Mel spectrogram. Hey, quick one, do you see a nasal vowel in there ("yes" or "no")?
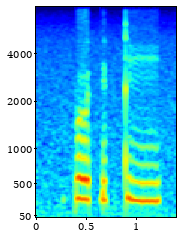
no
